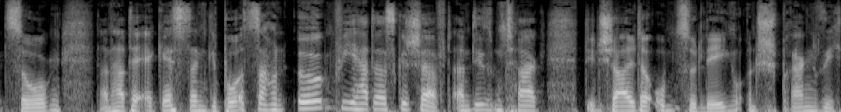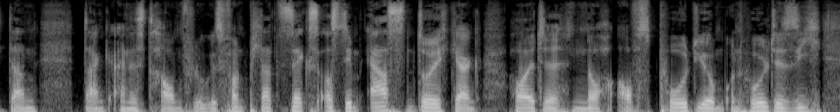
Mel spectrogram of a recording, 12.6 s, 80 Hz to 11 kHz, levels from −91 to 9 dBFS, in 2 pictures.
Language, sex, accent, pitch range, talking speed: German, male, German, 105-125 Hz, 180 wpm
